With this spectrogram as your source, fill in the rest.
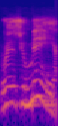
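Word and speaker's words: résumé: Resume, actually. Resume. You pronounce it resume, but it's a kind of abbreviated CV.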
